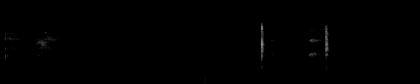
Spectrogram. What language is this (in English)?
Bangla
